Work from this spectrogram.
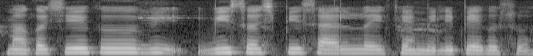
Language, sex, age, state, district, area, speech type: Goan Konkani, female, 18-30, Goa, Canacona, rural, spontaneous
